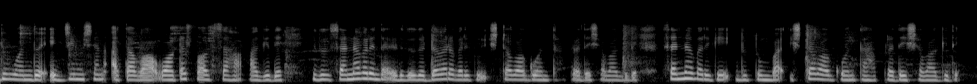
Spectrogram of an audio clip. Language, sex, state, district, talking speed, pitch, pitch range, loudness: Kannada, female, Karnataka, Chamarajanagar, 100 wpm, 215 Hz, 205-235 Hz, -27 LUFS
